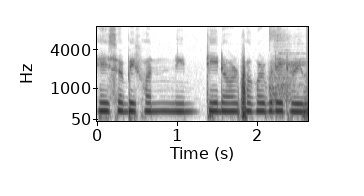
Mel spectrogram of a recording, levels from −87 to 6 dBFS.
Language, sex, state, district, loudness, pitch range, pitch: Assamese, female, Assam, Kamrup Metropolitan, -21 LUFS, 220-225 Hz, 225 Hz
